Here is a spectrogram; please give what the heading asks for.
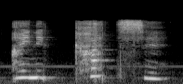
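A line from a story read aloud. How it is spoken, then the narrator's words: Joyful exclamation. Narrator (German): rief freudig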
